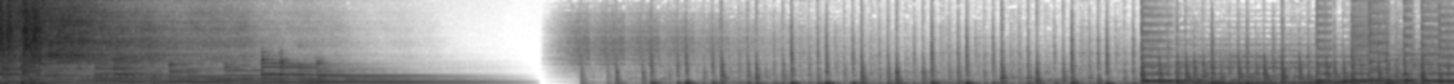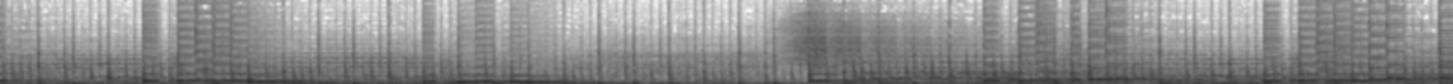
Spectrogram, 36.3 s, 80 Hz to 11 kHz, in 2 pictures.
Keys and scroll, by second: 2.7 w, 8.4 q, 35.9 super+e.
